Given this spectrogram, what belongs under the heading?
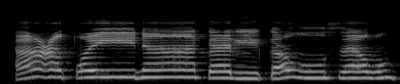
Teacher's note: کھڑی زبر کو ایک الف کے برابر کھینچ کر پڑھنا ہے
